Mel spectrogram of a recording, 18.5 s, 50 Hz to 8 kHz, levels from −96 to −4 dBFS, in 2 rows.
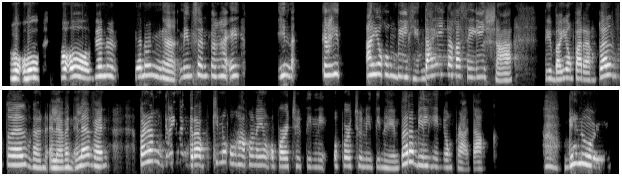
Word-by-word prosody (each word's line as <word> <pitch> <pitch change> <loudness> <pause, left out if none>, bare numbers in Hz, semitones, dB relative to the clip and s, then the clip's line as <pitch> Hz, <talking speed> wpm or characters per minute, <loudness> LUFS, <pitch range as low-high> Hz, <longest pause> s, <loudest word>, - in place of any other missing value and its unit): Oo, 245 +1 +8 0.4
oo, 285 +3 +9 0.3
ganun, 315 0 +2 0.3
ganun 335 +4 +3
nga. 235 -5 +1
Minsan 320 +2 -2
pa 320 - -3
nga, 310 0 -2
eh, 325 +1 -2 0.5
yun 325 +1 -1
na - - -20 0.4
kahit 345 +1 +1 0.4
ayaw 365 +1 +4
kong 335 -2 -3
bilhin, 285 -6 -6
dahil 325 +7 0
naka-sale 295 -4 -1
siya 195 -5 -2 0.5
'di 245 -1 -6
ba, 225 - +3
yung 255 +1 -1
parang 215 -5 +1
12-12, 295 -3 +3
ganun, 220 -1 -4
11-11, 235 +6 +1 0.5
parang 380 +4 +1
grina-grab 295 -4 -1
kinukuha 335 -5 -5
ko 295 - -8
na 280 - -4
yung 265 -2 -8
opportutini 245 -3 -6
opportunity 255 -3 -8
na 210 -3 -10
yun 195 - -12
para 370 +4 +4
bilhin 260 -4 -8
yung 220 0 -9
product, 190 0 -8 1.2
gano'n. 330 - 0
285 Hz, 130 wpm, -20 LUFS, 240-320 Hz, 1.2 s, oo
